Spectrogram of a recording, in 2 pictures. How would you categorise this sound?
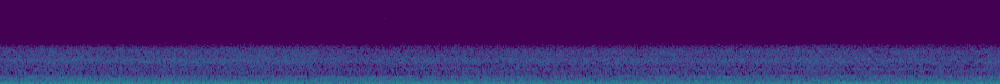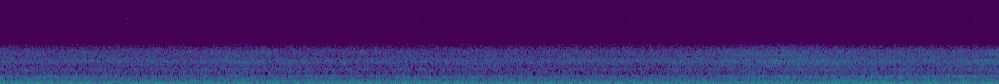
Soundscapes > Nature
